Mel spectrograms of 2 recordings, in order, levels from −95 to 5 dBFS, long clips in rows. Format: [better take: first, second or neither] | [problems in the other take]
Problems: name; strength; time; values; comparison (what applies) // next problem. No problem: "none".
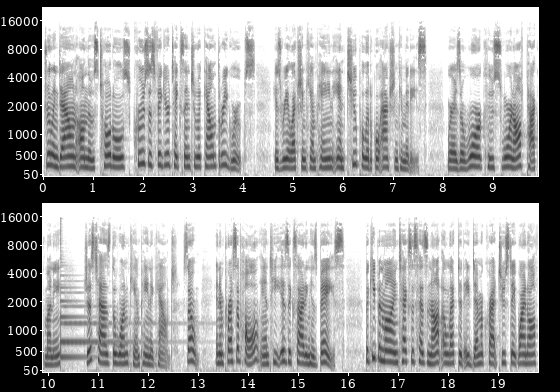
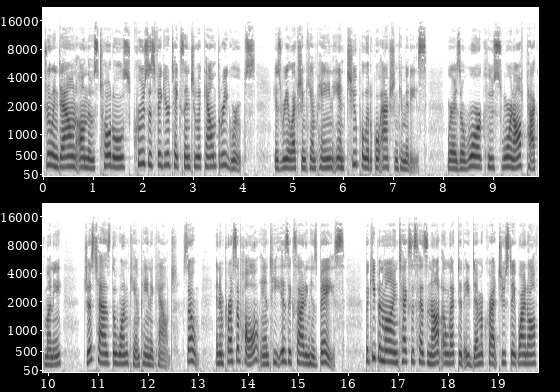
second | clattering dishes; noticeable; from 10 to 11 s; peak 8 dB below the speech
